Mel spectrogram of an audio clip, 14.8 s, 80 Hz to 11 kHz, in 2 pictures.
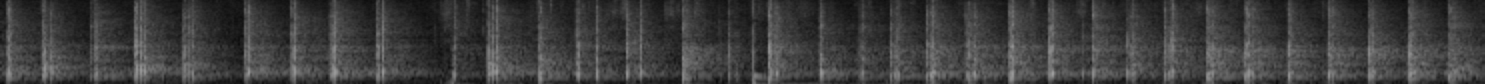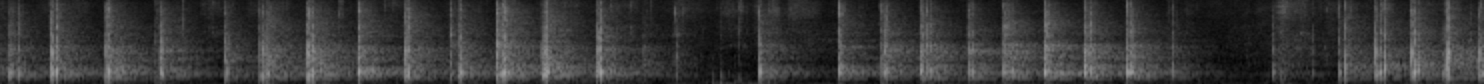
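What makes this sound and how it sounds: A small, hollow pink and purple Redmi Note 7 Pro retail box made of rigid cardboard, likely closed, is tapped quickly with fingertips and long nails. About 68 short, dry, hollow taps centered around 420 Hz come in a steady rapid stream, with brief pauses near 11 and 13.5 seconds.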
